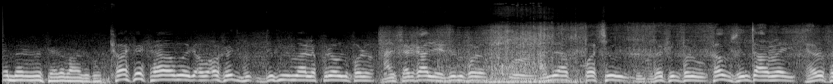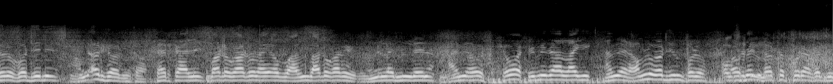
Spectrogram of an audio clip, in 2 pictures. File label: voxpop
